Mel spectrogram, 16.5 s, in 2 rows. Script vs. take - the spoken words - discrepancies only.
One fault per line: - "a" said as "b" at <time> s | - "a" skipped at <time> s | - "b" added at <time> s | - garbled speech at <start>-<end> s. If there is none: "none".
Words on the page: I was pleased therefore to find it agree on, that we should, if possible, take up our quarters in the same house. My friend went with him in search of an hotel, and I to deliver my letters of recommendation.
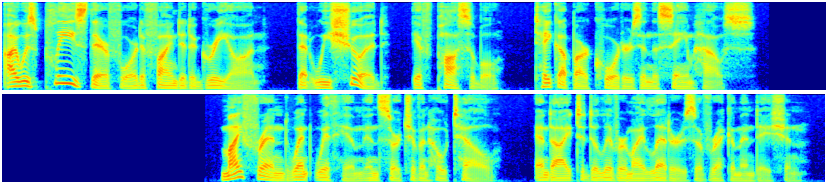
none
